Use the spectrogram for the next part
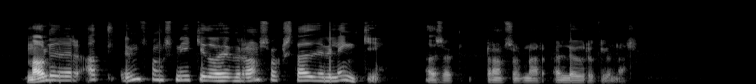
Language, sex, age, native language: Icelandic, male, 30-39, Icelandic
